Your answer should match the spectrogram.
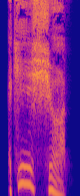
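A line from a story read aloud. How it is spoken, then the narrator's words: Heavy sigh. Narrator (Russian): Тяжело вздохнул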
